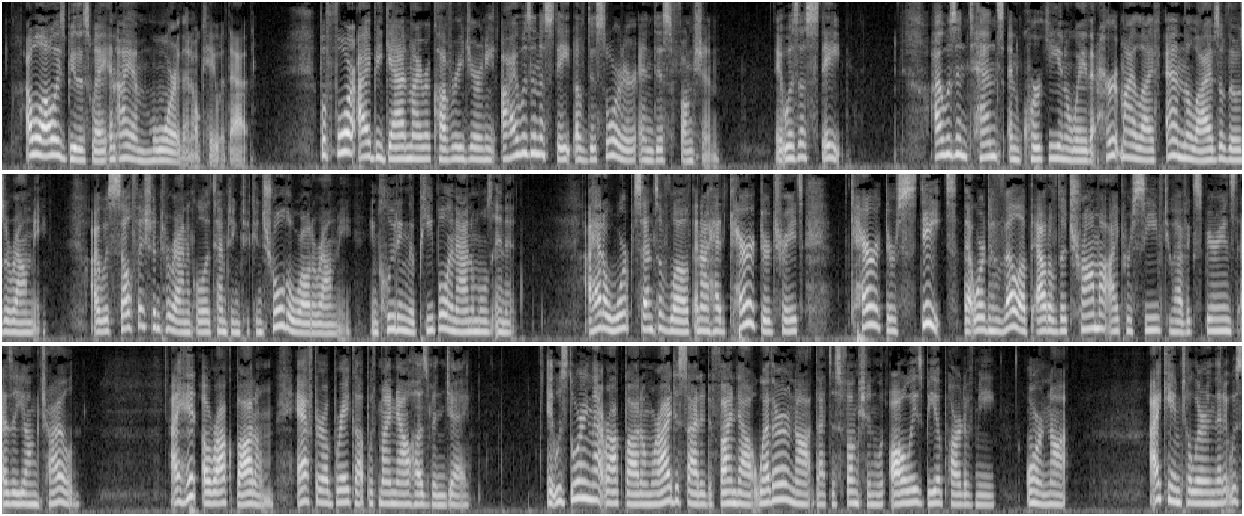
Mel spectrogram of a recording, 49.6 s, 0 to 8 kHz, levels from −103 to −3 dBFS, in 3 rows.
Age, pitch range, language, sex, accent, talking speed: 20-39, 185-230 Hz, English, female, American, 180 wpm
